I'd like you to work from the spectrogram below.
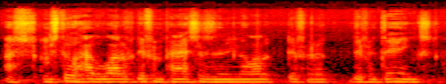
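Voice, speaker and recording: Young man, 20s, talk show guest, rapid speech, dark mellow tone, rambling. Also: medium pitch, monotone, a little hiss or hum, low-quality recording. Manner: rambling, with many fillers and restarts. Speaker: guest, insurance agent and student. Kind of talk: casual talk show chat.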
